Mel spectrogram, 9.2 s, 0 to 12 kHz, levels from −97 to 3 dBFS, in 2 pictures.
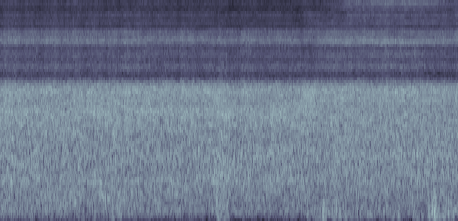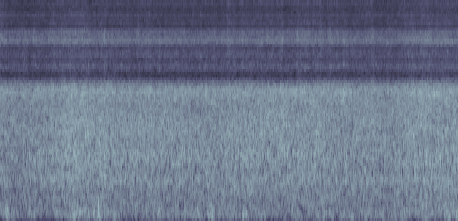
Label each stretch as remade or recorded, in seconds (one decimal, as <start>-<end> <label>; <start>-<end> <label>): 0.0-0.9 recorded; 0.9-5.5 remade; 5.5-8.1 recorded; 8.1-9.2 remade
